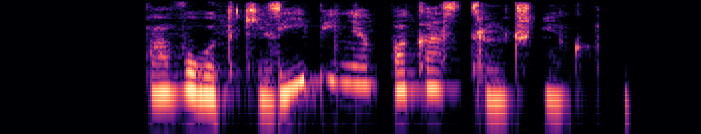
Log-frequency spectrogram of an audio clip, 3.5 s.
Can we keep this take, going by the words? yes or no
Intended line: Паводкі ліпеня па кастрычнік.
yes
